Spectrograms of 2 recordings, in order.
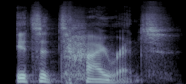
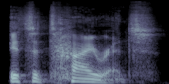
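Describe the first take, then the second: No difference in how they are said.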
